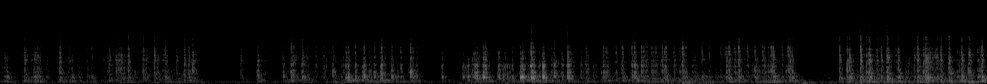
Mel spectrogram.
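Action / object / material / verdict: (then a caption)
scrape / textured plastic surface scratched and tapped with a thin metal tip / plastic / none. A thin metal pointer tip scratches and taps across a white translucent textured plastic surface. The result is a quiet, rapid patter of dry scratching and light ticking, centered in the low mids, with brief lulls around 2 and 8 seconds before the scratching picks up again.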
